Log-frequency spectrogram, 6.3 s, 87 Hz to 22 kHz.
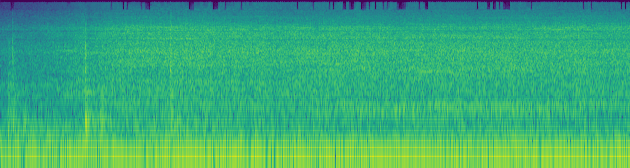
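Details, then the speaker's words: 1964 Chevrolet C10 V8 automatic, cold during warm-up: steady, even rumble held at a slightly raised fast idle that should drop once warm. Normal cold fast idle. "she's still warming up so she'll kick down after she's warm"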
